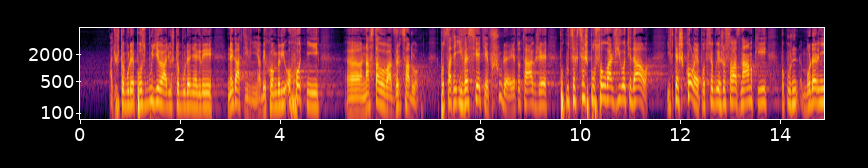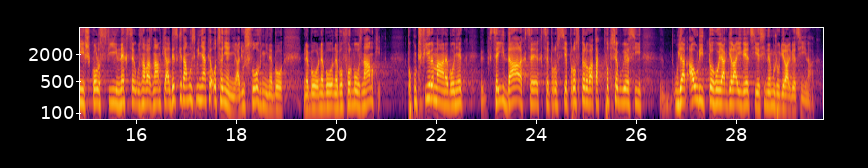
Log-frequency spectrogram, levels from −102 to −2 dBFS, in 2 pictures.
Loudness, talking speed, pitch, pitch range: -19 LUFS, 175 wpm, 165 Hz, 145-180 Hz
